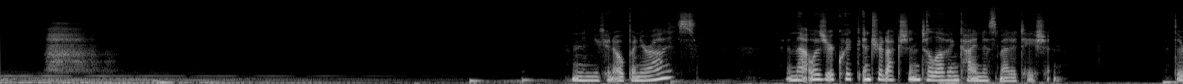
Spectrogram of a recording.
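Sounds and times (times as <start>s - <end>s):
low steady humming tone: 0.0s - 5.9s, 11.6s - 11.8s
speech: 5.7s - 7.0s, 7.9s - 10.7s
deep breath in through the nose: 7.2s - 7.8s.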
